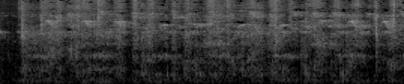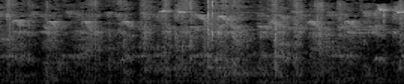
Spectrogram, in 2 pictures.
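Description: Faint bird calls: short, falling chirps repeated about twice a second over a quiet outdoor background.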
